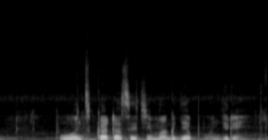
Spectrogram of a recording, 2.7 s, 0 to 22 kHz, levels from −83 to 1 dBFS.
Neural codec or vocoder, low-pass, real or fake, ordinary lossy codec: vocoder, 44.1 kHz, 128 mel bands, Pupu-Vocoder; 19.8 kHz; fake; none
